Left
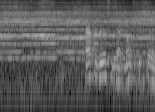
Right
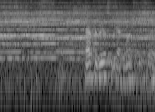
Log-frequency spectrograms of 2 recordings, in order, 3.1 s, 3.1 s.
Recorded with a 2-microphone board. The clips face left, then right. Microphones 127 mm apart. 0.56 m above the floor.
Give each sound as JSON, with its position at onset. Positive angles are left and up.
{"t": 1.7, "sound": "a man speaking", "side_deg": -5, "distance_m": 0.8}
